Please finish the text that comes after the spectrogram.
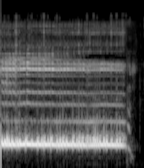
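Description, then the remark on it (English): A telephone rings with one steady, loud electronic tone held for just over a second, then breaks off briefly before the next ring begins. No one speaks. “One second. I gotta answer the phone.”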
